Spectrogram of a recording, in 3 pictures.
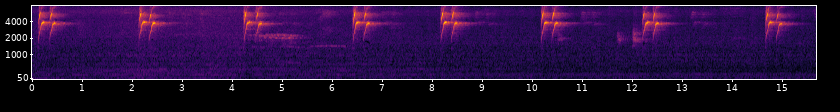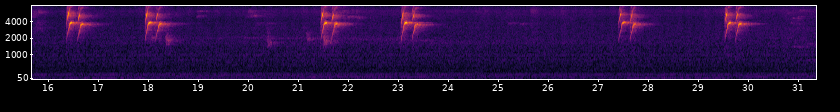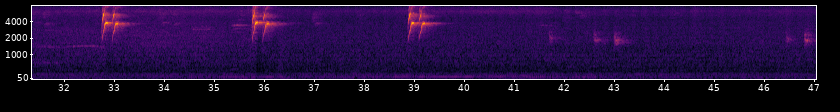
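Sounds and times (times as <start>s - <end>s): bird calling in high chirps: 0.0s - 1.0s, 2.0s - 3.5s, 4.2s - 7.4s, 8.1s - 9.4s, 10.2s - 13.6s, 14.6s - 17.2s, 17.9s - 18.8s, 20.0s - 22.4s, 23.0s - 23.9s, 27.4s - 28.2s, 29.4s - 30.3s, 32.7s - 37.2s, 38.8s - 39.7s, 41.5s - 43.4s, 46.4s - 47.0s.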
